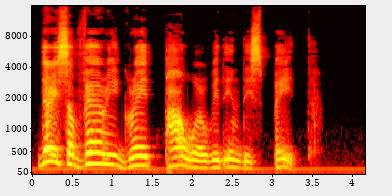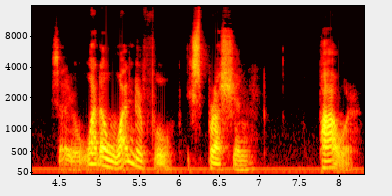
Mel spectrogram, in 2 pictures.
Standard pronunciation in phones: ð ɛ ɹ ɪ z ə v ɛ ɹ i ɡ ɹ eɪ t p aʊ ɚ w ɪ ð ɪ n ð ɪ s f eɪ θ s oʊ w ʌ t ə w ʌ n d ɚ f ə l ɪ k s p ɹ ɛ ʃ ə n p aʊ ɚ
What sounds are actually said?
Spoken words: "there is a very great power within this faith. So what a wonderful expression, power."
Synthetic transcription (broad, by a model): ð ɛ ɹ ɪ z ə v ɛ ɹ i ɡ ɹ eɪ t p aʊ ɚ w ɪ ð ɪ n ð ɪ s p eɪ t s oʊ w ʌ t ə w ʌ n d ɚ f ə l ɪ k s p ɹ ɛ ʃ ə n p aʊ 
